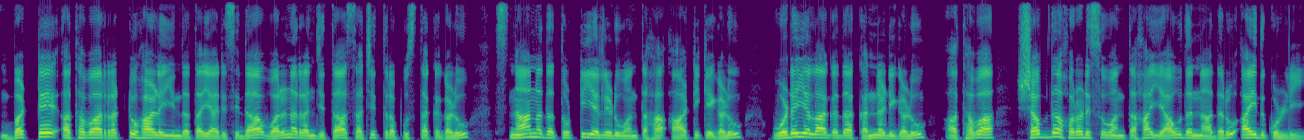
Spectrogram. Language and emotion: Kannada, neutral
